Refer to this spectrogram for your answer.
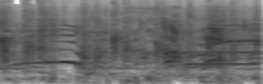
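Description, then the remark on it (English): A crowd claps and cheers steadily as a performer introduced as Amelia Earhart is welcomed to the stage, with whoops and high shouts rising over a dense wash of applause that holds at an even level throughout. “Keep it going for it.”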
